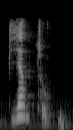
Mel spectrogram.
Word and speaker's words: bientôt: Bientôt, ça s'écrit d'un côté avec le mot bien, qui s'écrit B-I-E-N. I-E-N ça fait yin, on s'en souvient. Bien. Et de l'autre côté avec le mot tôt, qui s'écrit T-O-T, donc le T à la fin est muet, et on remarque sur le O l'accent circonflexe.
